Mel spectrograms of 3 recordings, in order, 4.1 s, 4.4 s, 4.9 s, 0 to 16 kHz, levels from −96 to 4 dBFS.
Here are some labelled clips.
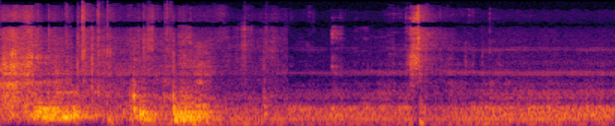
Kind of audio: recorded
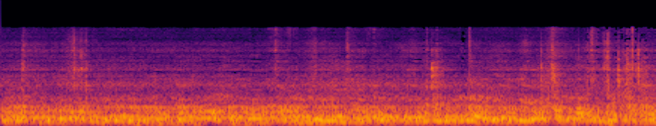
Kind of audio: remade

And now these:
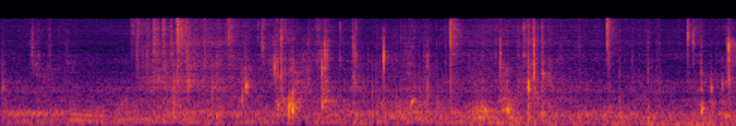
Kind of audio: remade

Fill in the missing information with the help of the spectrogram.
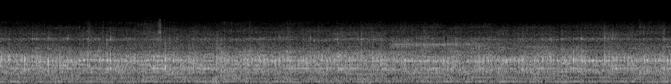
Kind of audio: remade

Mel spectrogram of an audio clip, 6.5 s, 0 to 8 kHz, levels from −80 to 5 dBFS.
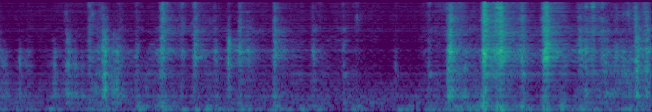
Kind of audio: remade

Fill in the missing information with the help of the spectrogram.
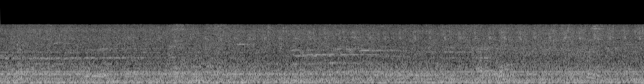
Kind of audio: recorded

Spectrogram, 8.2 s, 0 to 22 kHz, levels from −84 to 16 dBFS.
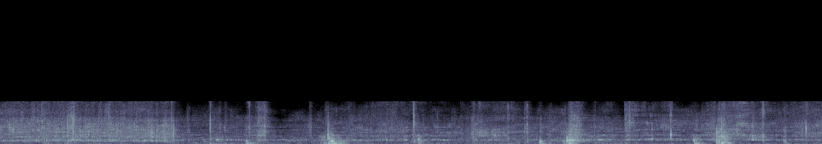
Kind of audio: remade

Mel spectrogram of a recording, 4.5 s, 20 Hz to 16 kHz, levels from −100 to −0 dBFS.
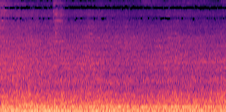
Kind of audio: recorded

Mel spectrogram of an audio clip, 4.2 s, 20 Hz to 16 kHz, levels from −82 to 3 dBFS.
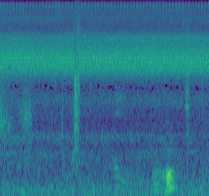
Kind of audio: recorded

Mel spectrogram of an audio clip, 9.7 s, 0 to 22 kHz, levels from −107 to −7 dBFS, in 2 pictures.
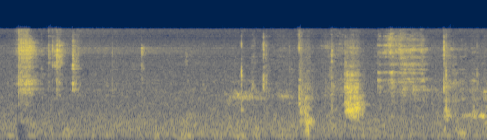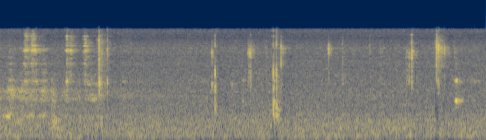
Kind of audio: remade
